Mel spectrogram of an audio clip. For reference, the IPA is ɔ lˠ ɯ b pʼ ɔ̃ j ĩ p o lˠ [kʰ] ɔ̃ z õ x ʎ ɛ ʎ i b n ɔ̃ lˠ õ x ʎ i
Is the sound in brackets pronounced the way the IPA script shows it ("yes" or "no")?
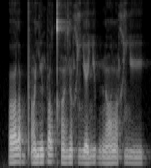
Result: yes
